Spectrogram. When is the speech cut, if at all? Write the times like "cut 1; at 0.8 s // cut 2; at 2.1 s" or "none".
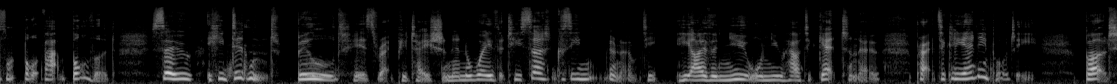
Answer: cut 1; at 2.0 s // cut 2; at 6.4 s

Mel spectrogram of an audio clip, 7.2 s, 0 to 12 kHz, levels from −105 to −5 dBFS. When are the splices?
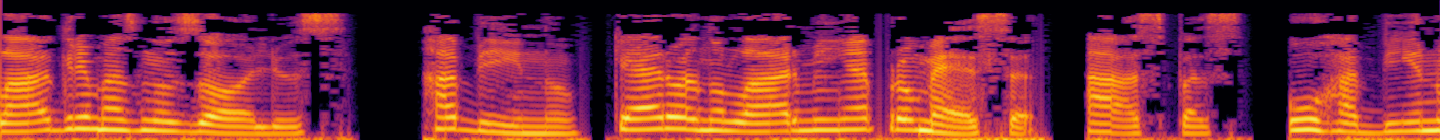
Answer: cut 1; at 3.0 s

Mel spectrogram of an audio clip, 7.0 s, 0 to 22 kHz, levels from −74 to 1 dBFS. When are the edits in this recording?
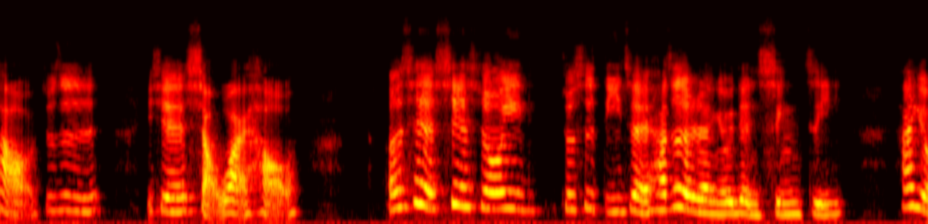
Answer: none

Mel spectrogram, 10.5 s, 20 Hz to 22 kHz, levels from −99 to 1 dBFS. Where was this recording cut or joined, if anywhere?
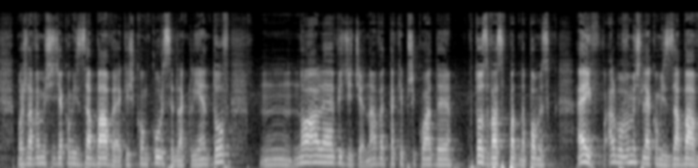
cut 1; at 6.9 s // cut 2; at 9.0 s

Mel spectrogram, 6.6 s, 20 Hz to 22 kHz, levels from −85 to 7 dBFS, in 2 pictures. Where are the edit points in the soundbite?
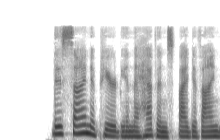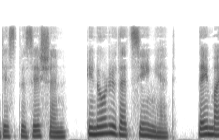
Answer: cut 1; at 1.8 s // cut 2; at 4.5 s

